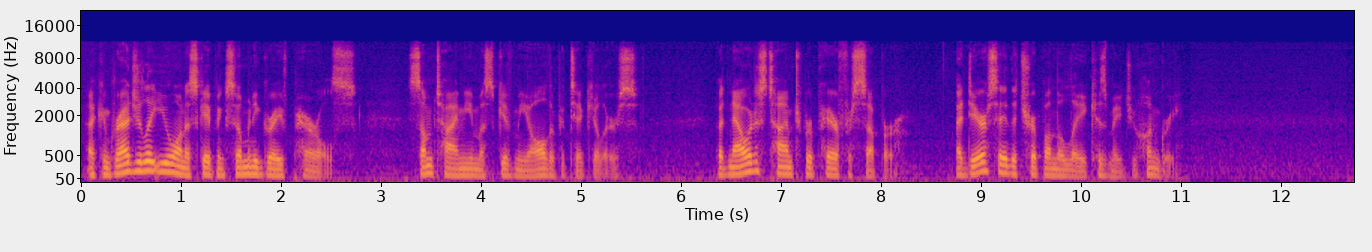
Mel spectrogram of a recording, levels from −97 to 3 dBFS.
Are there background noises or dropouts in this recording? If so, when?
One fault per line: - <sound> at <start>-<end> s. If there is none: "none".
none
